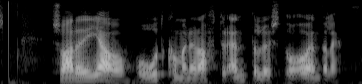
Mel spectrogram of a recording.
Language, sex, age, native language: Icelandic, male, 30-39, Icelandic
